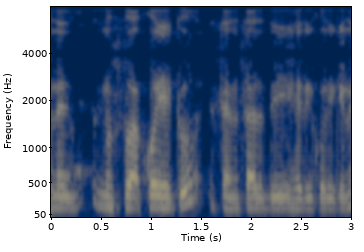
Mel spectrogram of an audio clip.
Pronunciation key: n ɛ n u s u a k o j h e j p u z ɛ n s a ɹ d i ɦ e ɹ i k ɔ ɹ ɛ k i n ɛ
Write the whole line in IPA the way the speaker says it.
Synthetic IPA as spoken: n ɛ n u s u a k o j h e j t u s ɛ n s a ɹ d i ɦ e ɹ i k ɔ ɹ i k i n ɛ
